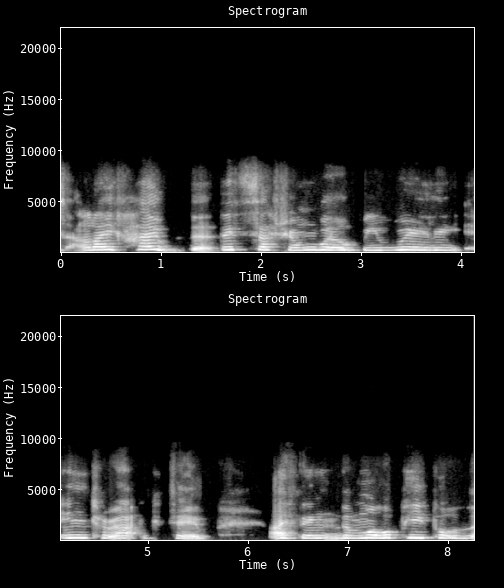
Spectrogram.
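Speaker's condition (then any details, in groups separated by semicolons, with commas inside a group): Cerebral palsy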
